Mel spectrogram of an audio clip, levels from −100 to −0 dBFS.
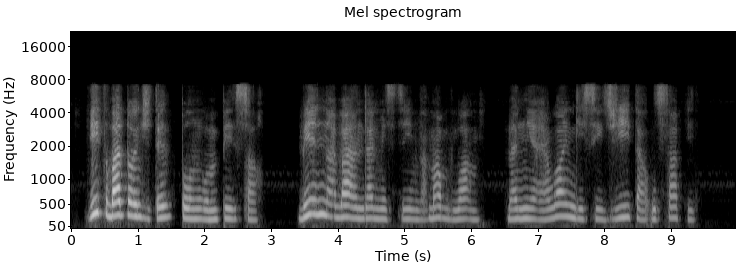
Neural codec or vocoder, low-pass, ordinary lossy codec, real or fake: codec, 16 kHz in and 24 kHz out, 0.6 kbps, FocalCodec, streaming, 4096 codes; 7.2 kHz; AAC, 32 kbps; fake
